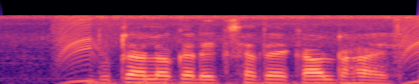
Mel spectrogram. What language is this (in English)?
Bangla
